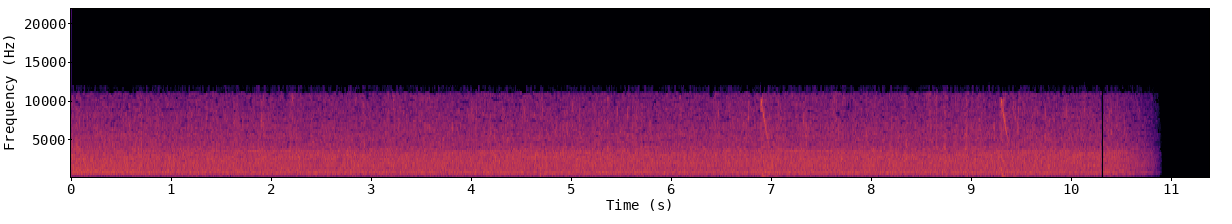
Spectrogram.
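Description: The live crowd in the WWE 2K19 video game applauds in a dense, steady roar of clapping and cheering that holds level throughout, with two sharp thuds partway through, then cuts off abruptly.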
